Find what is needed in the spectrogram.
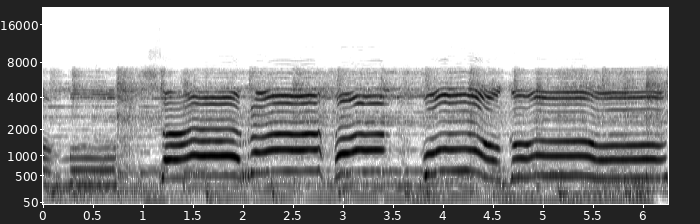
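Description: A teenage girl sings solo, holding long notes with a slight vibrato in several short phrases over a soft backing accompaniment.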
